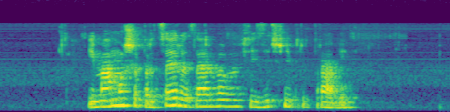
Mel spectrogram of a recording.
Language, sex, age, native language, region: Slovenian, female, 30-49, Slovenian, Southeast Slovenia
